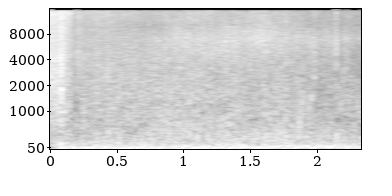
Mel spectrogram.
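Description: Explosion sound effect: a sharp blast at the start, then a steady heavy rumble.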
